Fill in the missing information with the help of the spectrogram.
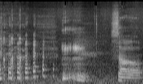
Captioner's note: laughter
